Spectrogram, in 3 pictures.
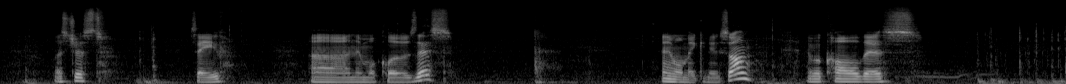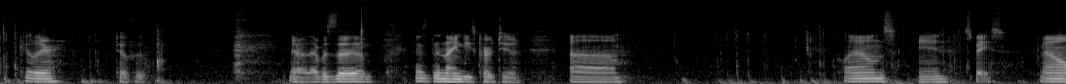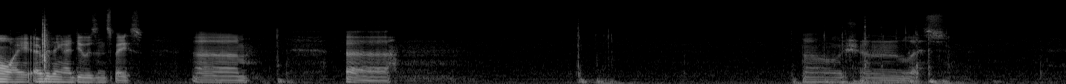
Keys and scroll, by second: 1.7 super+s, 10.0-10.8 typing, 14.1 typing, 17.9-20.9 typing, 22.0 shift+super+Left, 22.0 typing, 27.5 shift+m, 29.3-31.2 typing.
